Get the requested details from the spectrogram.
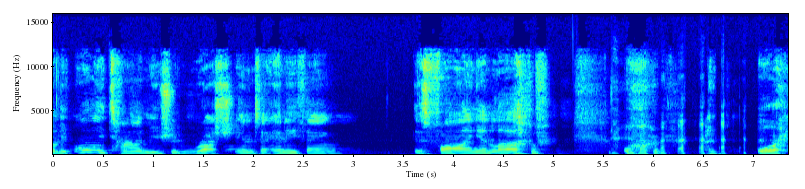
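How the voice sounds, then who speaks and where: The audio is poor, and the voice is high: a middle-aged surgeon originally from Iran, guesting on a radio interview. He explains calmly, occasionally slipping in fillers.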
